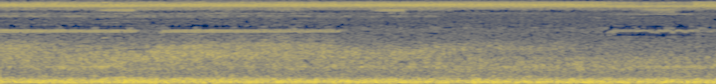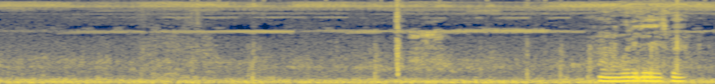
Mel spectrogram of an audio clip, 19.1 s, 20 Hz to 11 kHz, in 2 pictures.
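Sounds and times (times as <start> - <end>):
crickets chirring: 0.0 - 19.0
thin high whine: 8.6 - 19.0
sharp click: 14.8 - 15.0.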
